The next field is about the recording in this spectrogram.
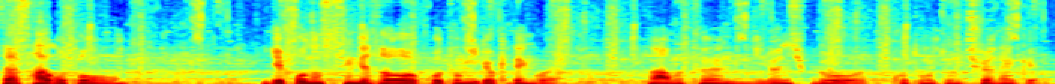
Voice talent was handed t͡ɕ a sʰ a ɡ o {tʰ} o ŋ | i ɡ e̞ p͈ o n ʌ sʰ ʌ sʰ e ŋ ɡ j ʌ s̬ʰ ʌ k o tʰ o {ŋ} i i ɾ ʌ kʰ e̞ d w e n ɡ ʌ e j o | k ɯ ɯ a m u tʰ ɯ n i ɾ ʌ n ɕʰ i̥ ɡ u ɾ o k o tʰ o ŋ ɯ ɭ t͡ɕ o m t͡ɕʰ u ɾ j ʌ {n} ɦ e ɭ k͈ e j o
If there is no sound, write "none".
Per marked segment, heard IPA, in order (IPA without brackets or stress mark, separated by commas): tʰ, ŋ, n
